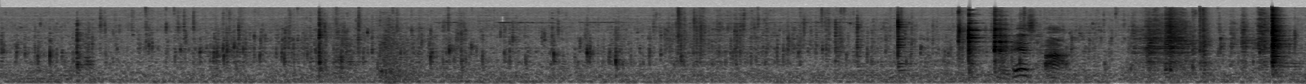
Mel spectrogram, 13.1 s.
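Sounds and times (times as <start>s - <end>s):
food frying in hot oil: 0.0s - 13.0s.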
